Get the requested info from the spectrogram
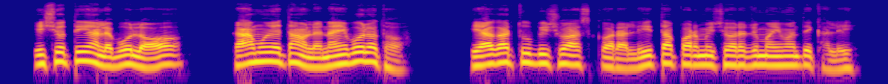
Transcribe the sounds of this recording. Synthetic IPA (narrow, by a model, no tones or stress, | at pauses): jiːʃuɛt̪ɪ̃ãlɛboːlɔ | kaːmʊ̃ɛt̪ãːũlɛnaːĩboːlɔt̪ʰɔ̰ | kiɐɡəɾt̪uʋɪʃwaːskɔɾalit̪apɐɾmeːʃwəɾaɾimɐɦɪmãd̪eːkʰaːli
